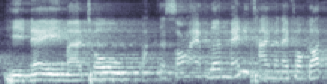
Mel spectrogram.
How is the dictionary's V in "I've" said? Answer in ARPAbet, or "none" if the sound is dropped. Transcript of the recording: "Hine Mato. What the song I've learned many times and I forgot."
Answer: P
